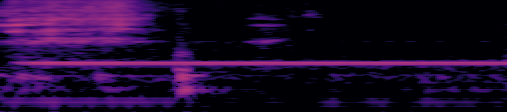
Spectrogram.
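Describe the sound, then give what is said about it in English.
A phone-a-friend call on the show Beard Oil Roulette rings out over a speakerphone: a steady, continuous electronic ring tone holds at a low, even volume, with faint room noise and a brief click partway through. “I'm putting my speakerphone too.”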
